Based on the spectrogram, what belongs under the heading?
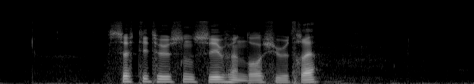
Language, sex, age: Norwegian, male, 19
